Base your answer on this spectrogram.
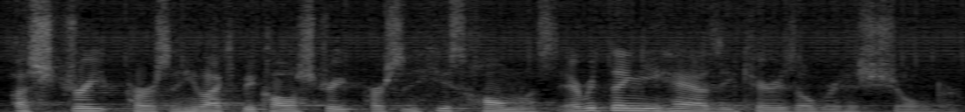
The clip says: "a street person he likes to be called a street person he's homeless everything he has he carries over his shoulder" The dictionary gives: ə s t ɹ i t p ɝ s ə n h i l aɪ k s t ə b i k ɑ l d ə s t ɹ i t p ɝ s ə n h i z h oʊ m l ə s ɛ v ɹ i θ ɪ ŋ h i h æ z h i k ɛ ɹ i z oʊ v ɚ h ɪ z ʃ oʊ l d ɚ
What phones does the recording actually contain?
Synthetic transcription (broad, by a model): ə s t ɹ i t p ɝ s ə n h i l aɪ k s t ə b i k ɑ l d ə s t ɹ i t p ɝ s ə n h i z h oʊ m l ə s ɛ v ɹ i θ ɪ ŋ h i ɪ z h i k ɛ ɹ i z oʊ v ɚ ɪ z ʃ oʊ l d ɚ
